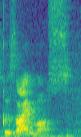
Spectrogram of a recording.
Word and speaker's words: gozaimasu: Akemashite omedeto, no, you don't pronounce the U, so it's gozaimasu.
